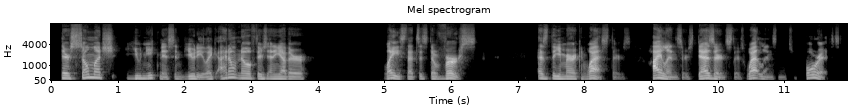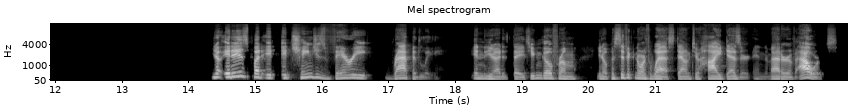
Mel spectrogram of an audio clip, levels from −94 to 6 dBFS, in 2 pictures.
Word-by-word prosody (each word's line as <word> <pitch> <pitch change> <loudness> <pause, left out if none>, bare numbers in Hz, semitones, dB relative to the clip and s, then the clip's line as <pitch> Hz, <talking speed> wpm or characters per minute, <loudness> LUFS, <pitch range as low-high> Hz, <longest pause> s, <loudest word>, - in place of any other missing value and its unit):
there's 155 -2 0
so 175 +4 -2
much 185 -3 -2 0.2
uniqueness 140 -4 -7
and 125 -4 -13
beauty, 120 -2 -3
like, 120 +2 -5
I - - -3
don't 200 -2 -3
know 150 -1 0
if 145 - -7
there's 135 -1 -5
any 130 0 -1
other 120 -2 -2 1.2
place 145 -5 +1
that's 120 0 -6
just 130 -1 -12
diverse 125 +5 -1 0.9
as 140 -3 -3
the 140 -3 -2
American 125 -2 -1
West. 155 +2 +2
There's - - -22 0.3
highlands, 145 - +5
there's - - -18
deserts, - - +3
there's - - -22
wetlands, 110 -5 +1
there's 105 +8 -29 0.2
forests. 185 +3 -4 2.5
You 220 - +4
know, - - 0
it 230 +1 +8
is, 260 0 +6
but 215 -5 +3
it 180 0 +1
it 180 -1 -1
changes 205 -2 -1
very 160 +4 -2 0.3
rapidly 145 -9 +2 0.6
in 150 -2 -3
the 140 - -10
United 120 -4 -3
States. 105 0 -6
You 150 - +1
can 160 - -10
go 155 -1 0
from, 130 -4 -5 0.3
you - - -7
know, 125 -3 -4
Pacific 170 +8 -2
Northwest 140 -6 +1
down 120 0 0
to 125 -2 -7
high 135 +2 +4
desert 125 -6 -3
in 125 -4 -22
a 110 - -27
matter 125 -2 -1
of 105 - -11
hours. - - +4
135 Hz, 155 wpm, -24 LUFS, 120-160 Hz, 2.5 s, it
